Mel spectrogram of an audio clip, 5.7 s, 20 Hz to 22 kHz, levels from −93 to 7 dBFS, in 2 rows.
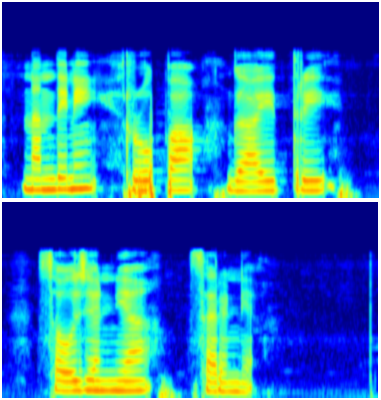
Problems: none marked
